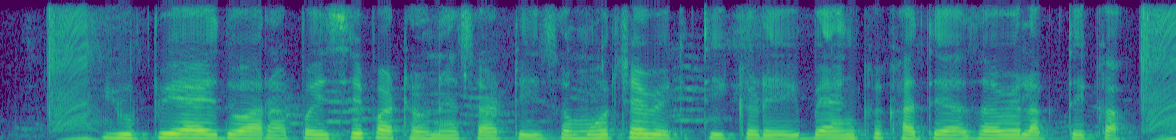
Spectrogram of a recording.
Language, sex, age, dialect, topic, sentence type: Marathi, female, 31-35, Standard Marathi, banking, question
